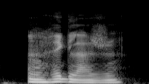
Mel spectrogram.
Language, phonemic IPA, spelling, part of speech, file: French, /ʁe.ɡlaʒ/, réglage, noun, Fr-réglage.ogg
- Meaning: 1. adjustment, tuning 2. ruling 3. setting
